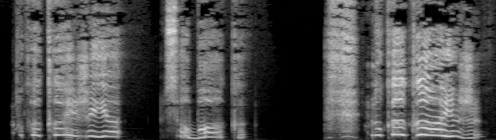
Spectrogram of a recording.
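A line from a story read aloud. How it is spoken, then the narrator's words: Sobbing puppy. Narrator (Russian): всхлипывал щенок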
